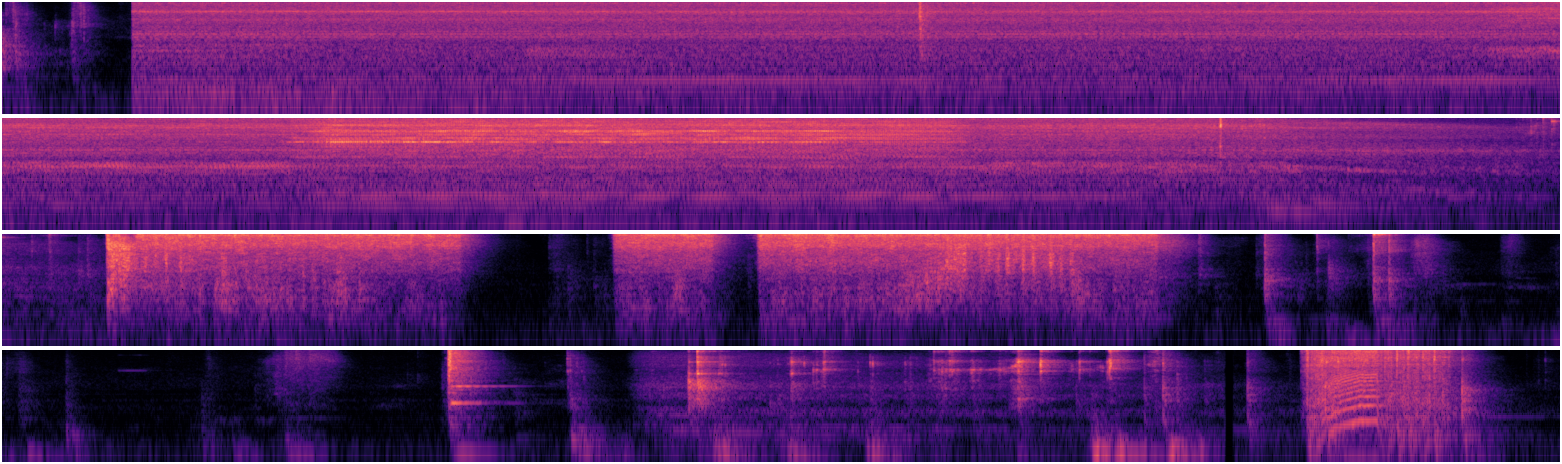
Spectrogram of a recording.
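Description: Milling machine spindle running steadily, a Forstner bit boring into the end of a wooden handle blank, the cut growing louder and brighter for a few seconds before the machine's pitch drops away. Two loud rushing bursts follow, then scattered clicks and knocks of tooling being handled at the spindle.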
